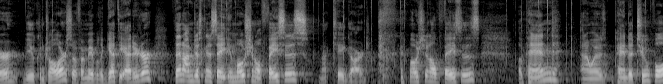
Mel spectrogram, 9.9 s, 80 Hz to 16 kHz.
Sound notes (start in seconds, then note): 5.6 laugh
